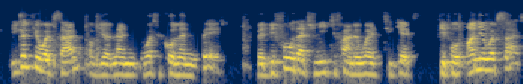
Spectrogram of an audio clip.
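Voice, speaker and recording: A man's voice: fairly high pitch, lo-fi sound. A man with a Congolese French accent, a marketing consultant guest explaining his ideas earnestly step by step, often restarting his sentences. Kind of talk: casual explanatory interview talk.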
